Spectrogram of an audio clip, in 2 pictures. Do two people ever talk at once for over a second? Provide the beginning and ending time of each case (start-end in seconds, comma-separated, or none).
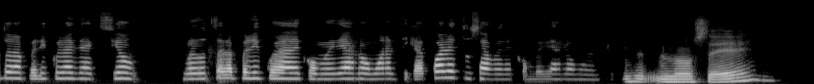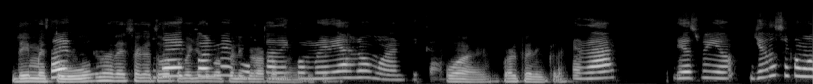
9.6-11.5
